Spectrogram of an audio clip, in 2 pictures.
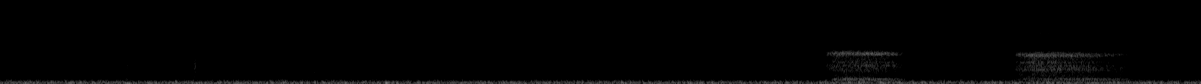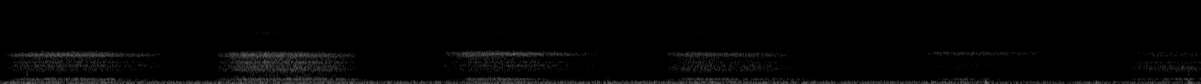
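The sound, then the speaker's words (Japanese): A mother's slow, steady breathing, faint and soft, with several evenly spaced breaths rising over a low, constant background hum. “ママの呼吸の音、落ち着くね。”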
